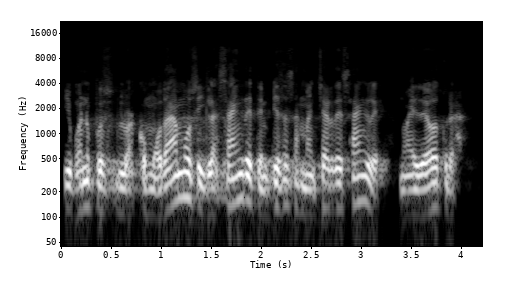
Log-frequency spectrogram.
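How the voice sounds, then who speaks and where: In a tinny, echoey church hall recording, a man preaches a sermon story, voicing its characters and mimicking its sounds. His pitch is mid-range and his delivery a little fast.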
